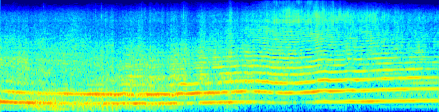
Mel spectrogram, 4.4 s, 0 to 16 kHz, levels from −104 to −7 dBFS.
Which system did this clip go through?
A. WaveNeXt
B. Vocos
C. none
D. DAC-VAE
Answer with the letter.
C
